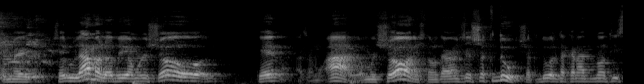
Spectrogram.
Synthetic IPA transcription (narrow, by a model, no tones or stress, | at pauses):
tomeʁet̪ʃelulamalo̞bejo̞mʁiʃon | kena̰za̰muʔa̰jo̞̰mʁiʃo̞njeʃlanutaonʃelʃakduʃakdualt̪akanat̪̚bnotis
